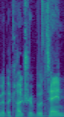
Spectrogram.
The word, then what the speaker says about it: Bhutan: How do you pronounce the name of the country? Bhutan. Bhutan.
